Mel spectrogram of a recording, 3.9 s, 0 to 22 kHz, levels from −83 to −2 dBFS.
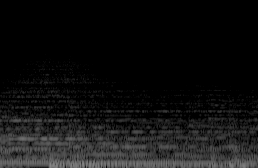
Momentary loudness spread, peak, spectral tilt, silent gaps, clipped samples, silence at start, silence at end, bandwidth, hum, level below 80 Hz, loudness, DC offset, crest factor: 5 LU; -36 dBFS; -7 dB/octave; none; under 0.1%; 0 s; 0 s; over 20 kHz; none; -52 dBFS; -52 LUFS; under 0.1%; 12 dB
